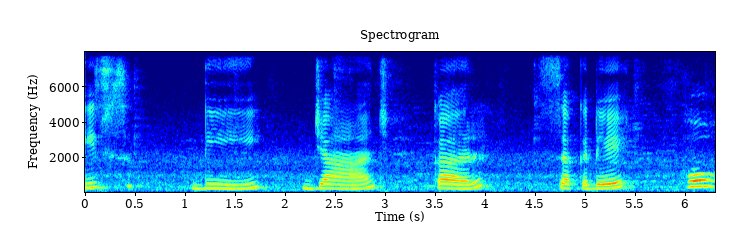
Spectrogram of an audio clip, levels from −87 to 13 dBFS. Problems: none marked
